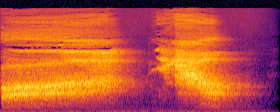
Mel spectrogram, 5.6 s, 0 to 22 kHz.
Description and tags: Male Inhale scream 1
Male screaming by inhaling in a reverberant hall.
Recorded with:
Zoom H4n
creature, monster, inhale, male, schrill, shriek, scream, animal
